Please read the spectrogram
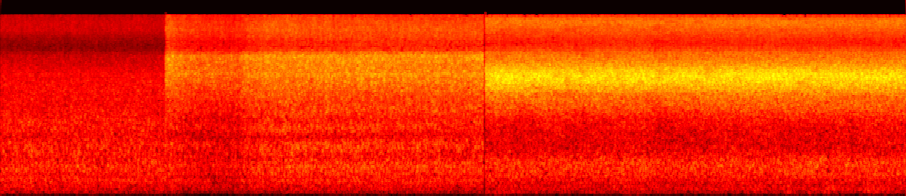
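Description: Curug Cikaso waterfall's falling water rushing, a steady dense hiss of water and spray. It changes abruptly twice, turning louder and brighter about seven seconds in.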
